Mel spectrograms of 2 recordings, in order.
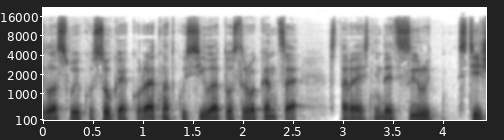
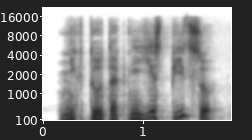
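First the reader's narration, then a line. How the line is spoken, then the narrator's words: Girl's exclamation. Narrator (Russian): воскликнула девушка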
